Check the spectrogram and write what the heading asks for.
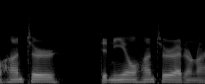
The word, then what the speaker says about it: Danielle: up with that um Danielle Hunter denil Hunter I don't know how to say it it spelled Danielle but I think it's probably denil um in Minnesota he's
